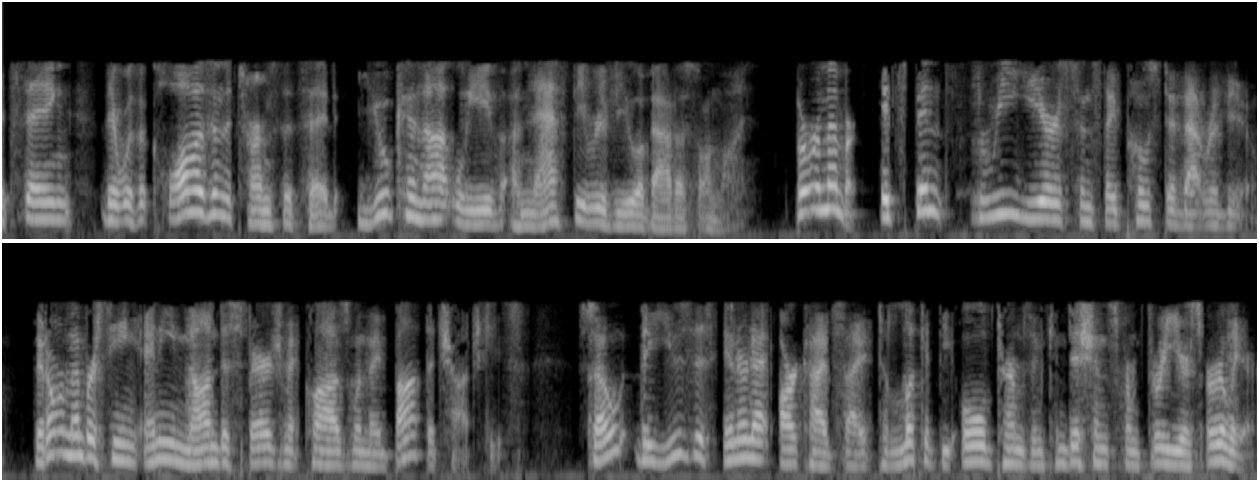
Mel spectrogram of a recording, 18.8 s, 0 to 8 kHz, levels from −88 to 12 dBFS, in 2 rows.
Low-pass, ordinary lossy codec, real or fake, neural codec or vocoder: 7.2 kHz; AAC, 16 kbps; real; none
